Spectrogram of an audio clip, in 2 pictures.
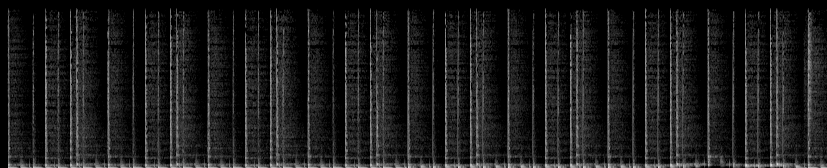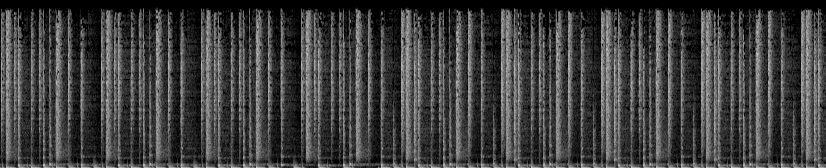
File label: Minimal; Xolid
